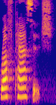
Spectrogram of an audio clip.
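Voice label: "rough passage", English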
